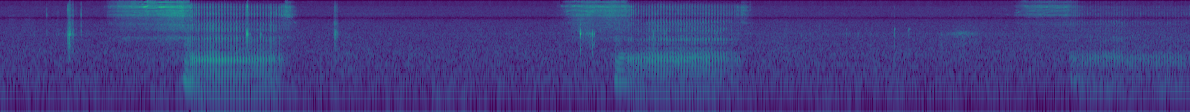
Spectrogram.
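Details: Pug asleep and snoring, giving three drawn-out raspy snores spaced around three seconds apart, the last one quieter, with faint clicks in the pauses.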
